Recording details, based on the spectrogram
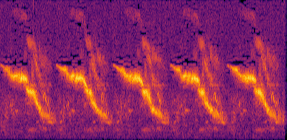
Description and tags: An alarm-like sound I made using a Starling call, just looping and changing pitch/tempo (see a nearby sample for the original sound). You know that Hitchcocks's movie don't you?, birds are sinister creepy creatures!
